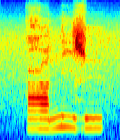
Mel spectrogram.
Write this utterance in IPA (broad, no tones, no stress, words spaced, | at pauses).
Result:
ʕɑniɮy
